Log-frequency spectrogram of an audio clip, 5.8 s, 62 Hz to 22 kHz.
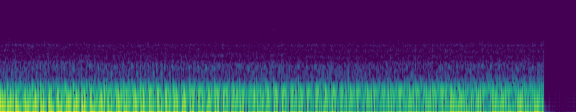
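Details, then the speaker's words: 2018 Harley-Davidson Road Glide Special Milwaukee-Eight, stock before cam, exhaust and intake upgrades: deep even loping thump at idle, about four beats a second, no knocks or ticks; a healthy stock V-twin. "Let's give this bike a start so you can hear what it sounds like stock without cams and without the exhaust."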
